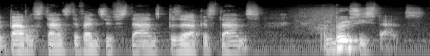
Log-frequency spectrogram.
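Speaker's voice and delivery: normal talking voice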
